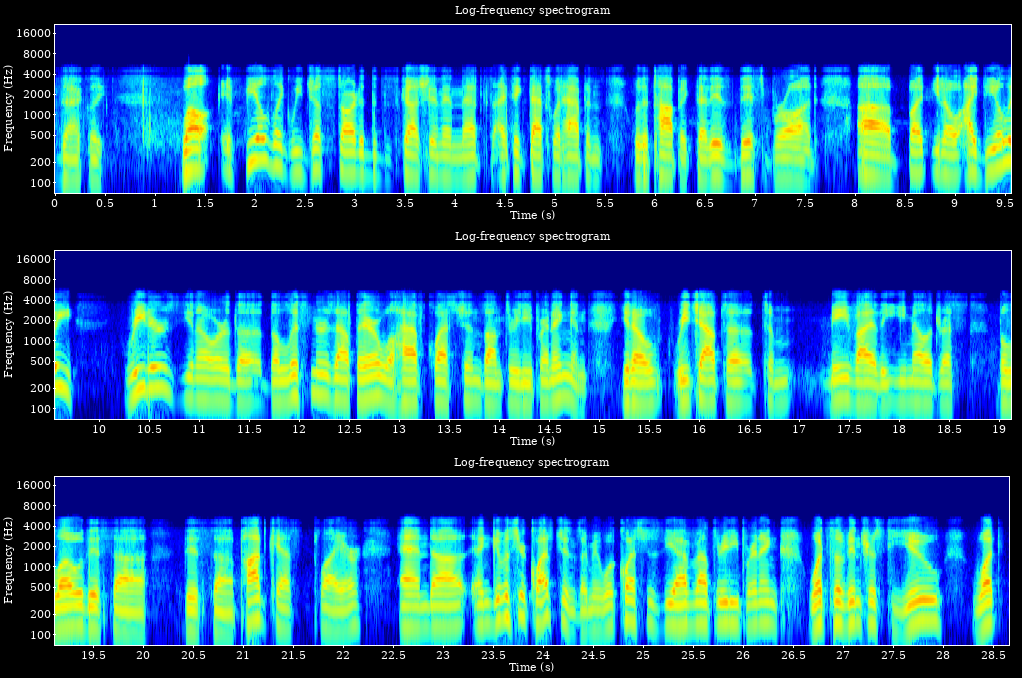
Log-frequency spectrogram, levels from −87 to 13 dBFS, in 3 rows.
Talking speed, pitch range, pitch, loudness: 190 wpm, 125-150 Hz, 130 Hz, -22 LUFS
